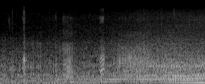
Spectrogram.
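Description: A low engine hum with a steady pitch that grows louder through the second half. There are a few light clicks in the first second.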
